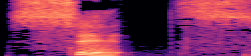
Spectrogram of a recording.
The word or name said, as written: sits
